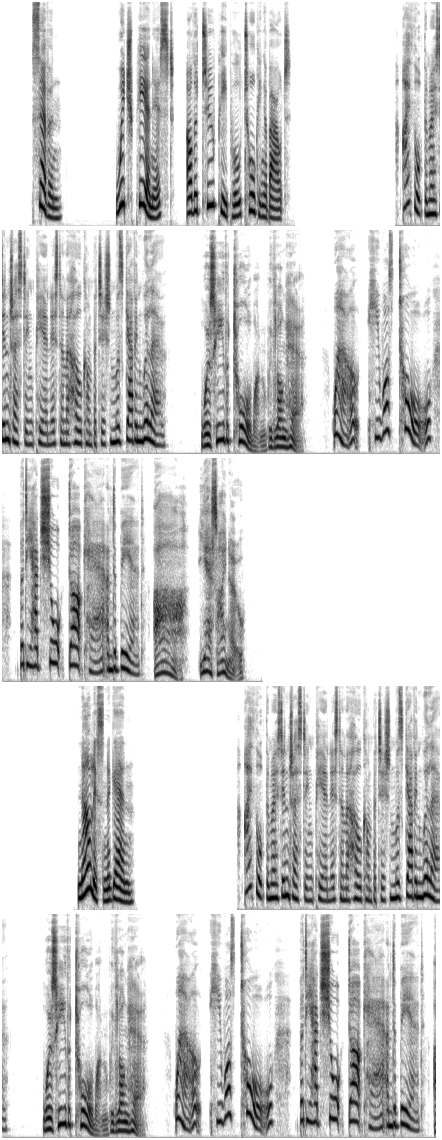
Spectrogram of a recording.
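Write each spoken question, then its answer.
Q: Which pianist are the two people talking about?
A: The tall one with short dark hair and a beard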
